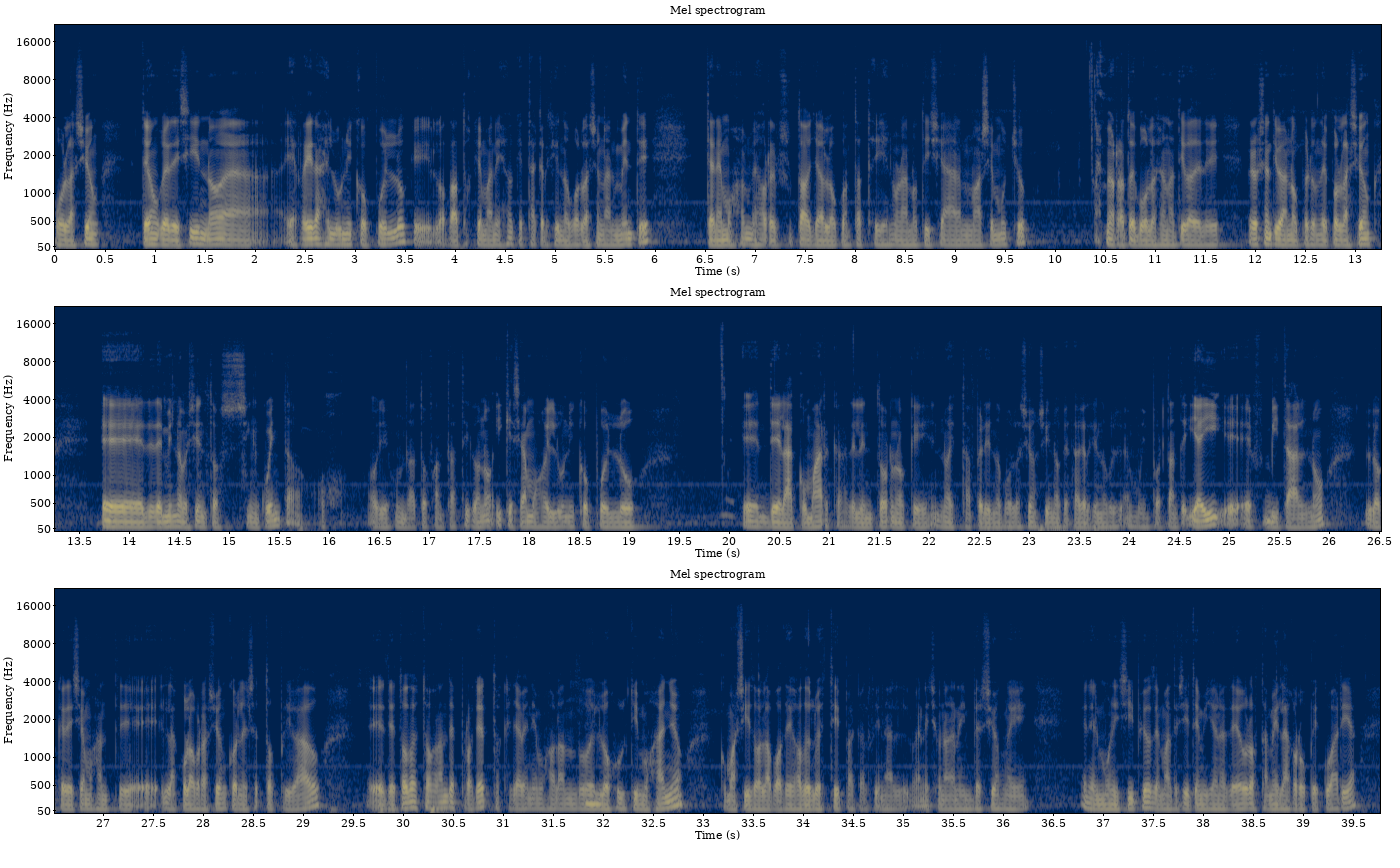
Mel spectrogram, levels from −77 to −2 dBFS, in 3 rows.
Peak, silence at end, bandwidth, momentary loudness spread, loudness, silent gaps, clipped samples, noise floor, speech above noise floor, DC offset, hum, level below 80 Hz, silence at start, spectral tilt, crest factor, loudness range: -10 dBFS; 0.05 s; 16.5 kHz; 10 LU; -32 LUFS; none; under 0.1%; -58 dBFS; 26 dB; under 0.1%; none; -50 dBFS; 0 s; -6.5 dB/octave; 22 dB; 5 LU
